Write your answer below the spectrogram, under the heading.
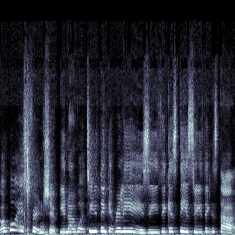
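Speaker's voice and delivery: put-on little British accent. Retelling an old Instagram segment about friendship: little British accent. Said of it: "doing it in my little British accent".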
